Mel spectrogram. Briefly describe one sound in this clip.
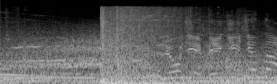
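A car crashes into a truck with a loud bang.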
